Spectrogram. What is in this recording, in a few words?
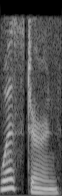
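"western", English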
